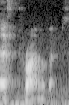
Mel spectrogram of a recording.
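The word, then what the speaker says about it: f′(x): This is pronounced f prime of x.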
